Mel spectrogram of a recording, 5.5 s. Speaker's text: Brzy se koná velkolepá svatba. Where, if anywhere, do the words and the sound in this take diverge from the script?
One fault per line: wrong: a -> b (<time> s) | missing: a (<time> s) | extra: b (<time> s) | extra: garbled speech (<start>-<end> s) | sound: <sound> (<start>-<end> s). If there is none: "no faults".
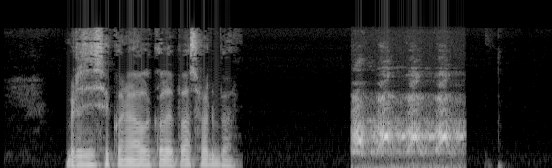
sound: bark (3.5-4.7 s)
